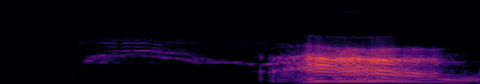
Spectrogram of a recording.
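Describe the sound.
A voice imitates a lion's roar. A thin, wavering whine slides downward, then swells into a loud, rough, drawn-out growl that trails off, with no other talk.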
